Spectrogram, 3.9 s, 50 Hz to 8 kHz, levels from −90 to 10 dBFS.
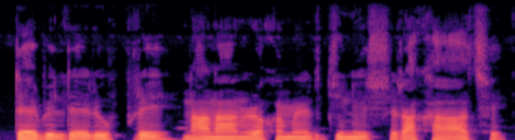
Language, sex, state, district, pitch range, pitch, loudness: Bengali, male, West Bengal, Cooch Behar, 115-125 Hz, 120 Hz, -18 LUFS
